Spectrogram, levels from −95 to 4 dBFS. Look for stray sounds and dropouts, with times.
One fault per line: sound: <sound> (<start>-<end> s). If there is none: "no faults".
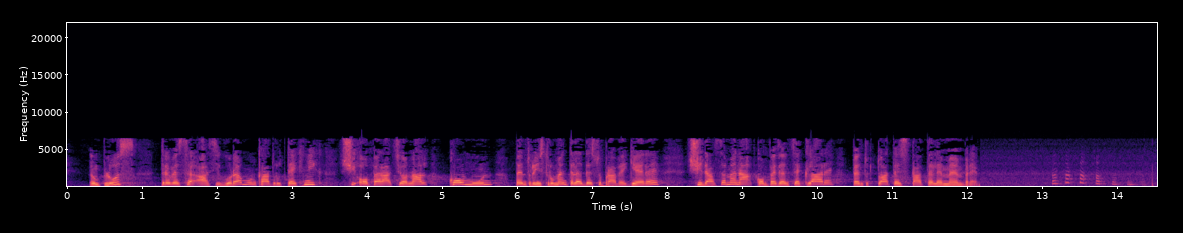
sound: laugh (13.1-14.5 s)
